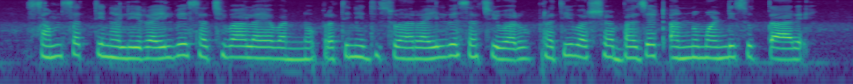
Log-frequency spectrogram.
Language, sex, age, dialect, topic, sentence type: Kannada, female, 18-24, Coastal/Dakshin, banking, statement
